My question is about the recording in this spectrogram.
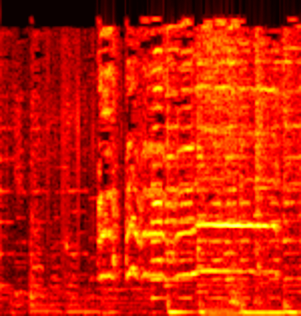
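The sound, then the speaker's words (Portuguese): A parrot lets out a loud, drawn-out booing call, a harsh, warbling jeer that wavers in pitch and carries on for about three seconds with no talking. “É, papagaio vaiador. Esse papagaio é um problema”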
